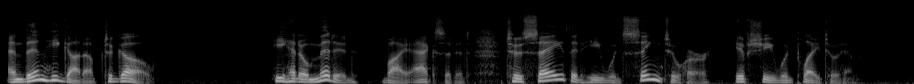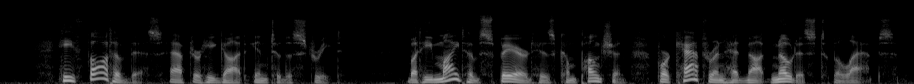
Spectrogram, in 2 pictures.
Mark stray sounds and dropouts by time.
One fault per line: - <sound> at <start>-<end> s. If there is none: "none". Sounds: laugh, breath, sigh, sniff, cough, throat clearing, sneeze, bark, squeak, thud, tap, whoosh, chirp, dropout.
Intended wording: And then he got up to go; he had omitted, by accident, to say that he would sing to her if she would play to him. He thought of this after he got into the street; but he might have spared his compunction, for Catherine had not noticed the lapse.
none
